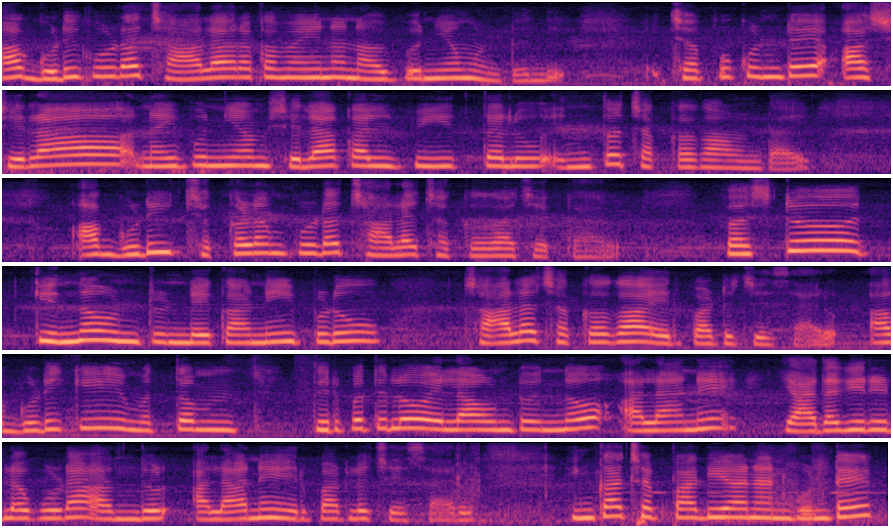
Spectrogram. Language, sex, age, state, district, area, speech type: Telugu, female, 18-30, Telangana, Yadadri Bhuvanagiri, urban, spontaneous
